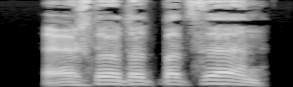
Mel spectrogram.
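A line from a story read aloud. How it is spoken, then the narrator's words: Growling. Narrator (Russian): зарычал он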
